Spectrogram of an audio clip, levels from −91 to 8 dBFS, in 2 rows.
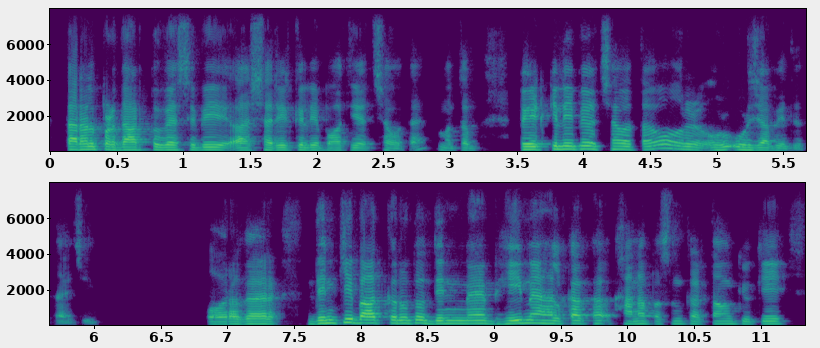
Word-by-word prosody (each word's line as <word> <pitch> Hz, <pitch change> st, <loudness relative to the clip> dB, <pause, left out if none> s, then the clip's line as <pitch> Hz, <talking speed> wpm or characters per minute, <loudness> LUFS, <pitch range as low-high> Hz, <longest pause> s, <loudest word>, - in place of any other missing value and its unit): तरल 155 Hz, +1 st, +5 dB
पदार्थों 140 Hz, 0 st, +1 dB
वैसे 135 Hz, 0 st, 0 dB
भी 140 Hz, 0 st, +1 dB
अ, 125 Hz, -, 0 dB
शरीर 130 Hz, +1 st, -2 dB
के 135 Hz, -, -1 dB
लिए 130 Hz, 0 st, -2 dB
बहुत 115 Hz, +1 st, -6 dB
ही 125 Hz, -, -2 dB
अच्छा 115 Hz, -, -7 dB
होता -, -, -9 dB
है, -, -, -16 dB
मतलब -, -, -10 dB, 0.3 s
पेट 155 Hz, 0 st, +4 dB
के 170 Hz, -, +3 dB
लिए 170 Hz, 0 st, +4 dB
भी 180 Hz, -, +1 dB
अच्छा 165 Hz, 0 st, -1 dB
होता 155 Hz, -1 st, 0 dB
है 175 Hz, -, 0 dB
और 185 Hz, -8 st, 0 dB
ऊ 135 Hz, +1 st, -3 dB, 0.2 s
ऊर्जा 130 Hz, -2 st, -1 dB
भी 115 Hz, -2 st, -7 dB
देता 90 Hz, -3 st, -14 dB
है, -, -, -12 dB
जी। -, -, -21 dB, 0.8 s
और 125 Hz, +1 st, -1 dB
अगर 140 Hz, 0 st, +2 dB, 0.3 s
दिन 170 Hz, +1 st, +4 dB
की 205 Hz, +4 st, +4 dB
बात 175 Hz, 0 st, +5 dB
करूँ 165 Hz, -1 st, +2 dB
तो 175 Hz, -, +4 dB
दिन 155 Hz, -, +1 dB
में 160 Hz, -2 st, +2 dB
भी 150 Hz, +5 st, +2 dB
मैं 170 Hz, -1 st, +3 dB
हल्का 155 Hz, 0 st, +1 dB
खा 155 Hz, 0 st, -4 dB
खाना 140 Hz, +1 st, -2 dB
पसंद 140 Hz, +1 st, -10 dB
करता 135 Hz, +1 st, -5 dB
हूँ, 140 Hz, 0 st, -6 dB
क्योंकि 135 Hz, +1 st, -5 dB
140 Hz, 245 wpm, -23 LUFS, 130-160 Hz, 0.8 s, तरल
